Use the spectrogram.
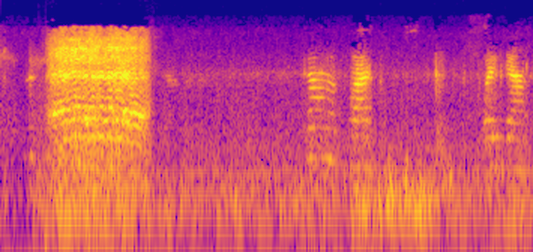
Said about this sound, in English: And you're covered in sheep now that have anthrax? There's sheep all around me.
